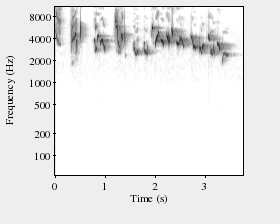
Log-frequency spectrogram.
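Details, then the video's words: Eurasian blackcap song recorded for hunting callers: a run of quick, varied warbled notes, some fluty and sliding, others scratchy, rising into a busy, continuous chatter in the second half, with no other sounds. "صوت التيان او عصفور التين"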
